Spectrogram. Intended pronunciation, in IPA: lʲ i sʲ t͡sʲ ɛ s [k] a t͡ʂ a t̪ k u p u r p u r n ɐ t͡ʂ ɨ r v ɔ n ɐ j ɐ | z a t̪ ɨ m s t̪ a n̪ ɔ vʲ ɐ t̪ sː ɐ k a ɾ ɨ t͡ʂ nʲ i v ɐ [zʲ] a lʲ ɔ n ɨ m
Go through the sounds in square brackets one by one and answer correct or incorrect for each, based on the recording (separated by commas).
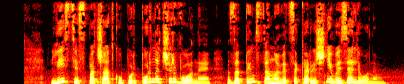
incorrect, correct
